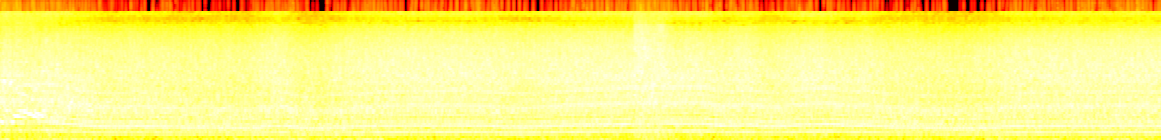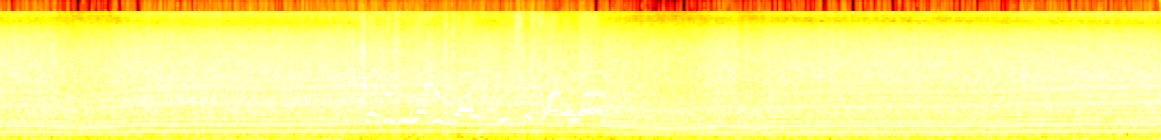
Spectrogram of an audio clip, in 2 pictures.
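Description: A race car engine roars steadily, its pitch rising and falling as it speeds up and slows.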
